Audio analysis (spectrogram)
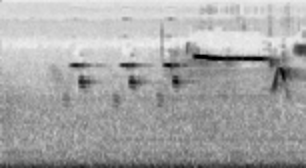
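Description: Birds outdoors on a sunny day chirp in faint, scattered high tweets over a low steady background rumble, with no talk.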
